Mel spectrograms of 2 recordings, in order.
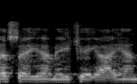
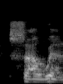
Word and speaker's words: Samhain: It is spelled S-A-M-H-A-I-N, but it's pronounced Samhain, S-O-W or S-A-W hyphen W-I-N, Samhain or Samhain.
